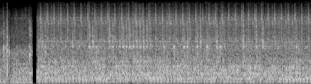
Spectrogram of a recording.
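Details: 1984 Porsche 944 running again after about four years, idling with hood up: loud, harsh metallic rattle up front like quarters in a dryer, near the timing chain area just worked on; something loose, cause unknown, engine dies on throttle.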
